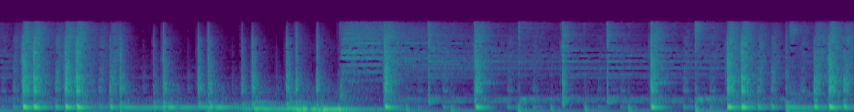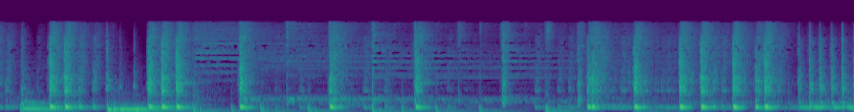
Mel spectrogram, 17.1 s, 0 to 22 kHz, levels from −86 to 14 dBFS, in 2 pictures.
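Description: Throughout the music, the treble is hissy and grainy, with roughened tones and soft attacks, and nothing sounds above 10.6 kHz. This is likely heavy Vorbis compression, coarse enough to point to a rate near 32 kbps. A spectrogram shows a flat ceiling and speckled high bands.

From 9.02 to 9.04 s comes pre-echo: a hiss about 27 ms long runs ahead of an attack, because the codec's block noise spills into the quiet before it. On the waveform, a thin fuzzy smear precedes the sharp onset.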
